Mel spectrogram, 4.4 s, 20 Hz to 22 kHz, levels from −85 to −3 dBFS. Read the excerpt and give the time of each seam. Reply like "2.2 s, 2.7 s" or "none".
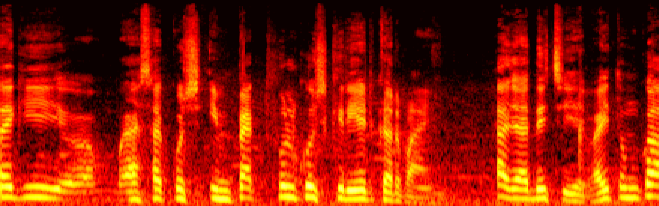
3.3 s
